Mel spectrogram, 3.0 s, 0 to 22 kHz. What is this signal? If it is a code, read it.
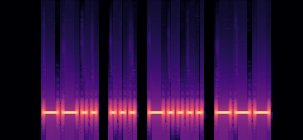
Morse code, heard as a keyed tone, about 25 wpm, 700 Hz. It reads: ZS6O
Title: DXCC-100 Call Signs - 4 Characters - Repeated 3x - 25wpm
